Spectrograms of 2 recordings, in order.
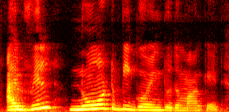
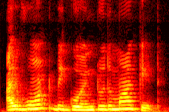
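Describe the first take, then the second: First: The words 'will not' are said in full. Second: The words 'will not' are contracted to 'won't'.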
